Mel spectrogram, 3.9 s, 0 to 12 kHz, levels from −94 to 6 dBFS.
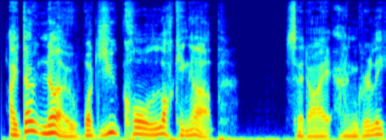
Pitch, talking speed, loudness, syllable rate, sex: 130 Hz, 170 wpm, -18 LUFS, 4.7 syllables/s, male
